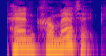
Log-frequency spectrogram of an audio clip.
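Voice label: "panchromatic", British English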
